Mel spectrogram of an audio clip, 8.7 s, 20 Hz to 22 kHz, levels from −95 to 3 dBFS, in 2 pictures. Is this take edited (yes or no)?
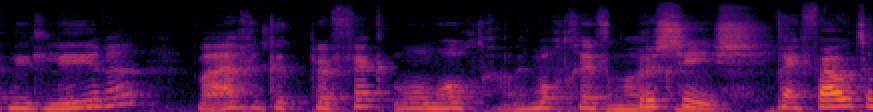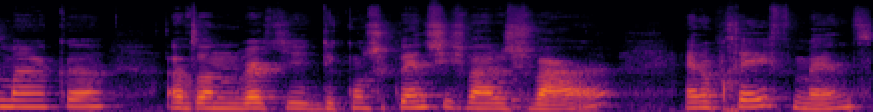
yes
